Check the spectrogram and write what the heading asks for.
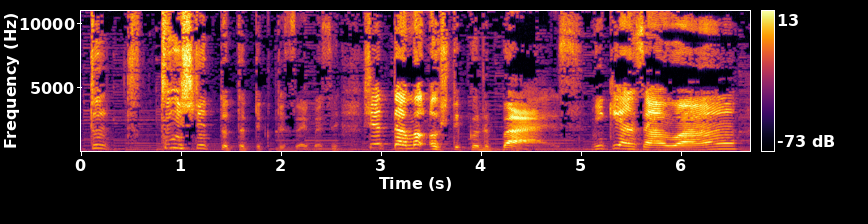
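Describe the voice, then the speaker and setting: Playful storyteller with lively pitch. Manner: playful, punning, adds sound effects. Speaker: tour organizer recounting a trip. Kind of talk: casual spoken trip recap.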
